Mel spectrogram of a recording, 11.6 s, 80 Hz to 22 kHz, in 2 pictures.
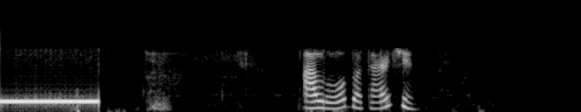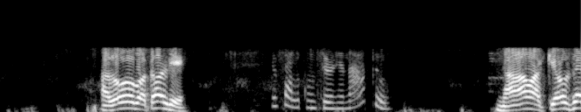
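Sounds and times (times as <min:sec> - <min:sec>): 
telephone ringback tone on an outgoing call: 0:00.0 - 0:01.0
speech: 0:03.1 - 0:04.3, 0:06.8 - 0:07.8, 0:08.6 - 0:09.9, 0:10.8 - 0:11.6.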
